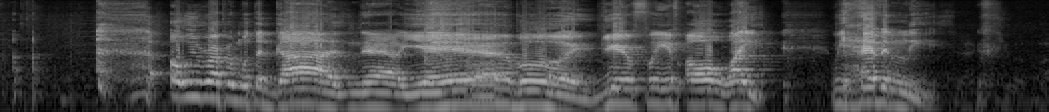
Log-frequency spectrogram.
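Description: A man speaks excitedly close to a microphone.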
